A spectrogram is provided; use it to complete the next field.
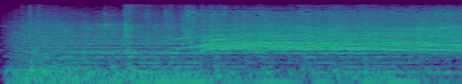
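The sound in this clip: A studio audience cheers and whoops in a sustained, dense roar that keeps a steady loudness for several seconds without a break.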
